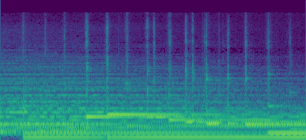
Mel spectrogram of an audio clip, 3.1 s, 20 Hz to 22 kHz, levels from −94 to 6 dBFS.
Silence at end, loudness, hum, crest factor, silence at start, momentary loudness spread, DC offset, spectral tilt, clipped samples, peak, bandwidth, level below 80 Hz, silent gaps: 0 s; -20 LUFS; none; 12 dB; 0 s; 3 LU; under 0.1%; -8.5 dB/octave; under 0.1%; -6 dBFS; 13 kHz; -30 dBFS; none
